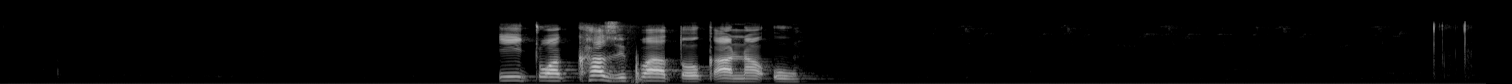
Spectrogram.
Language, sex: Venda, male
